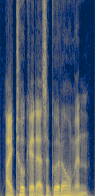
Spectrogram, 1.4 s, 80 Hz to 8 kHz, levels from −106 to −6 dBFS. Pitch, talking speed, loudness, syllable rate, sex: 95 Hz, 295 wpm, -22 LUFS, 6.6 syllables/s, male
